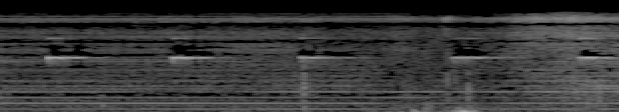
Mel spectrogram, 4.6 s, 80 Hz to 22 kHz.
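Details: Defi 9 Plus biphasic defibrillator-monitor test shock at 100 joules on mains power: repeated short high beeps about once a second over room hum, with a low thud, after shock delivered.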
